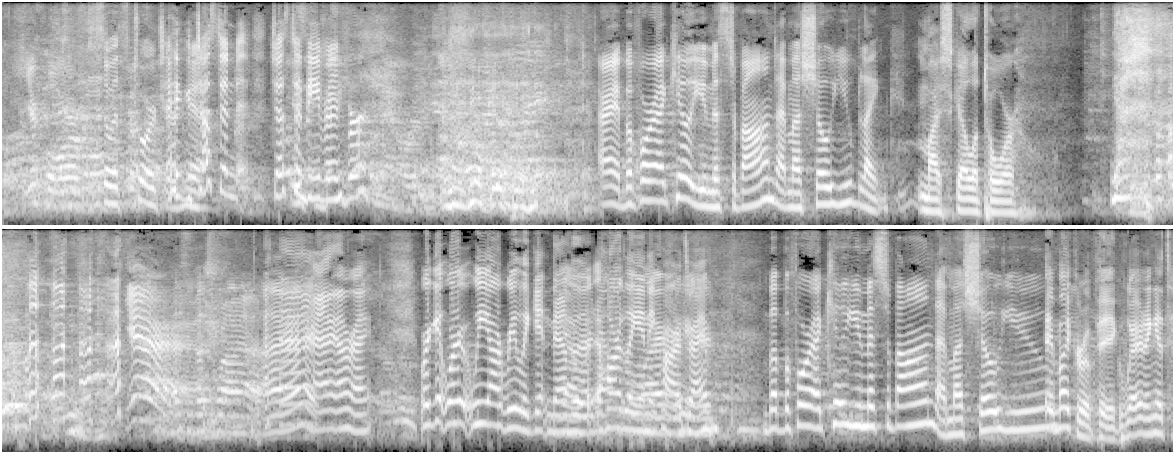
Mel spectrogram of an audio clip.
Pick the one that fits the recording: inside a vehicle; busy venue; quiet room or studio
busy venue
